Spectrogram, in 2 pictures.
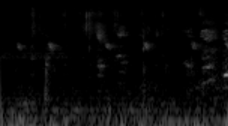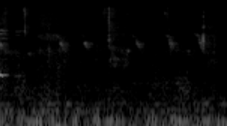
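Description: Faint, rapid high chirps of small birds, about two or three a second, over quiet room hum.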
